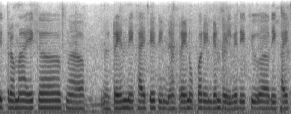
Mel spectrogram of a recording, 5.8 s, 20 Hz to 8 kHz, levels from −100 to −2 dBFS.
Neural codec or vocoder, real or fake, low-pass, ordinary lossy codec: none; real; 7.2 kHz; Opus, 24 kbps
